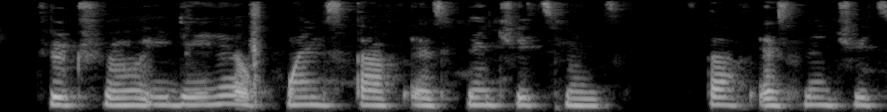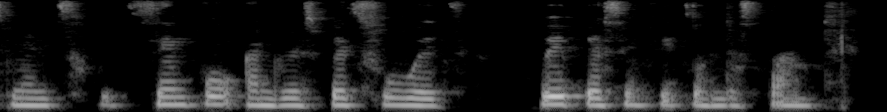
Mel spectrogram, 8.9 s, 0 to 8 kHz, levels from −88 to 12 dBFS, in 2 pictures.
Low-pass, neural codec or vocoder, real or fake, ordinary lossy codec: none; none; real; none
